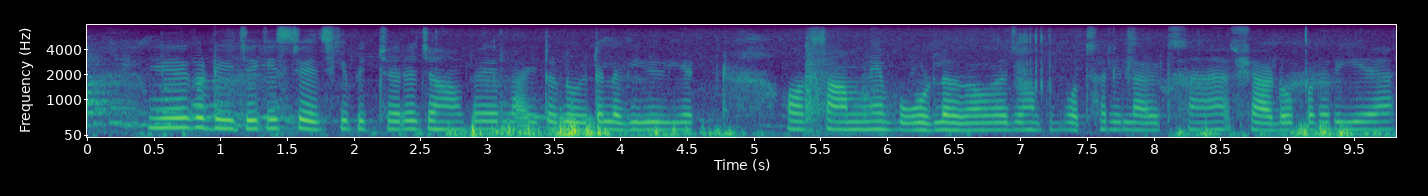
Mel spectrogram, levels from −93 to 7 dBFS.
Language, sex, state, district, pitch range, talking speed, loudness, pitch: Hindi, female, Punjab, Kapurthala, 185-220 Hz, 195 wpm, -22 LUFS, 200 Hz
